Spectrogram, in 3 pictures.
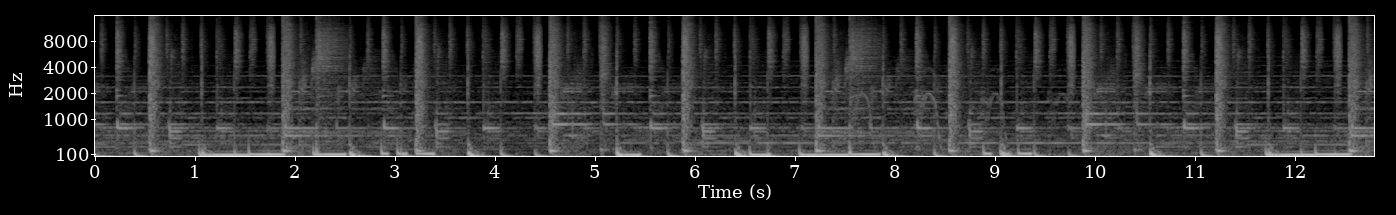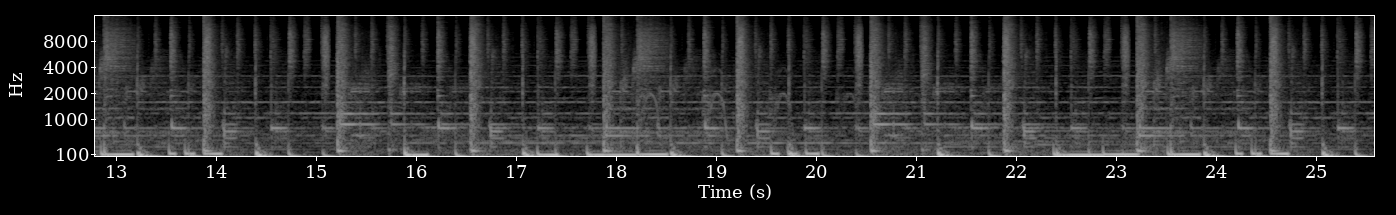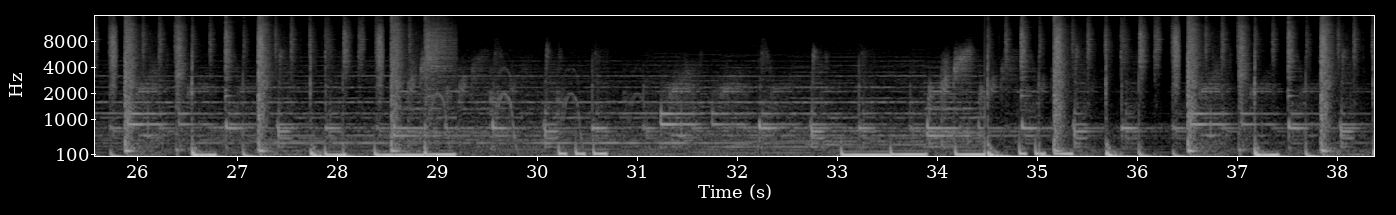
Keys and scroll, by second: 3.6 ctrl+z.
